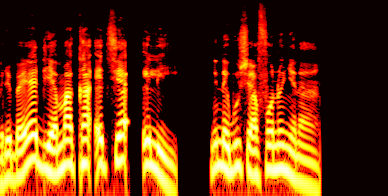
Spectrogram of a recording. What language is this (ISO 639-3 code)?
aka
